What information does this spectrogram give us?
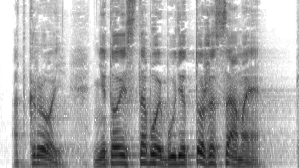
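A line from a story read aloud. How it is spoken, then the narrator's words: Shouting from a cage. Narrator (Russian): крикнул ей из клетки сыщик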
